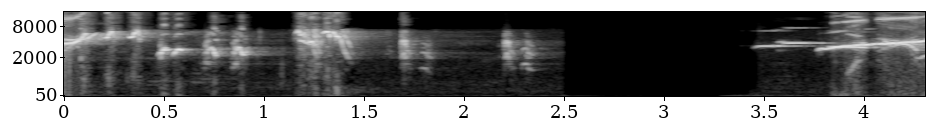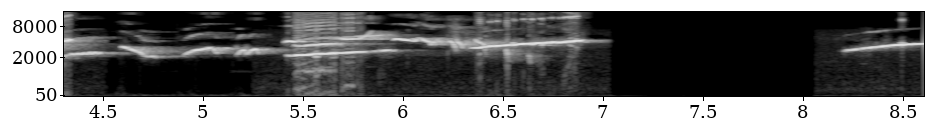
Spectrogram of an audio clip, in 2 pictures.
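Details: Oriental magpie-robin, known locally as murai kampung or murai cacing, singing: harsh chattering notes followed by loud clear whistled phrases, rising sweeps and slurred notes with short pauses, ending in a rising whistle.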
